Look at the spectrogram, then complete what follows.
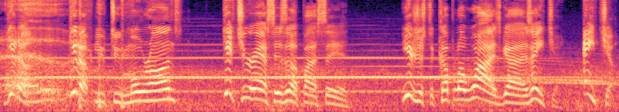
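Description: A bullying prison sergeant for an audio drama. He sneers and barks at a high pitch with big swings in tone. Loud noise rumbles behind him. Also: big pitch swings, unhurried. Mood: angry, barking. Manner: barking, taunting.

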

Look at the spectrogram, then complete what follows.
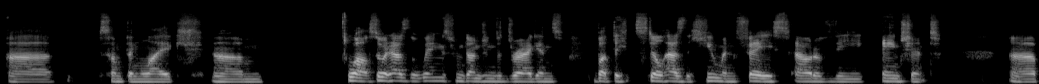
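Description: A man's voice: mid-range voice, bright, forceful tone, no room sound. A man being interviewed as an author, explaining things carefully and hesitantly.

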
